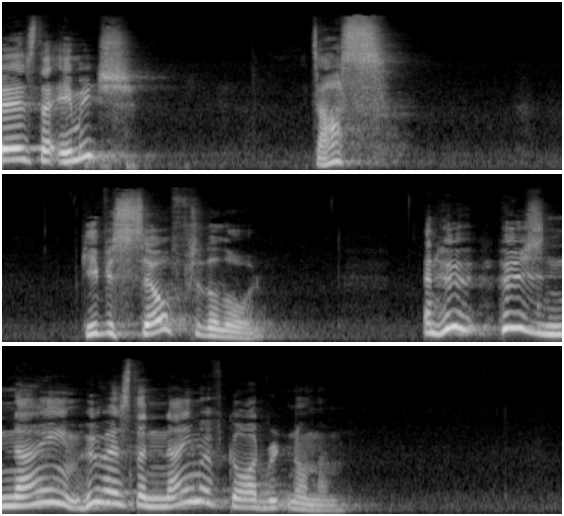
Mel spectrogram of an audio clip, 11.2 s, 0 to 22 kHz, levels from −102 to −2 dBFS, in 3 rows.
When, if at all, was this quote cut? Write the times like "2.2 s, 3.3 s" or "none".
none

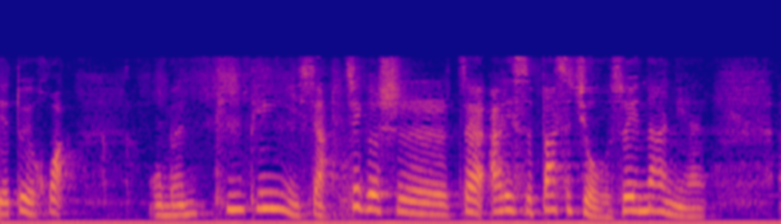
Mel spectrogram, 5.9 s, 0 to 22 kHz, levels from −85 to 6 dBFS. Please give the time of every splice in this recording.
none

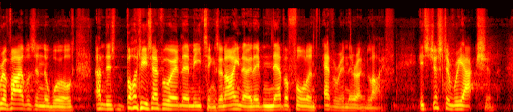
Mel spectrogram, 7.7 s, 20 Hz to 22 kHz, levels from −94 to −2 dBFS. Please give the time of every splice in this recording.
none

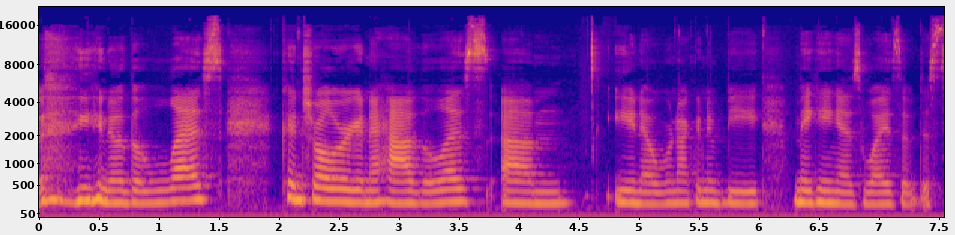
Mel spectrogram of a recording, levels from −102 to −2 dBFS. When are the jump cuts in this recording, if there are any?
none

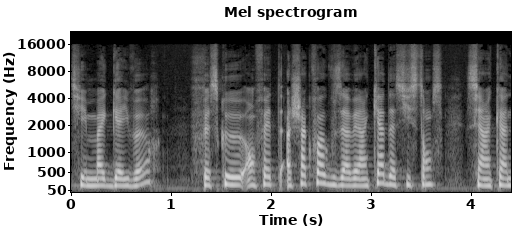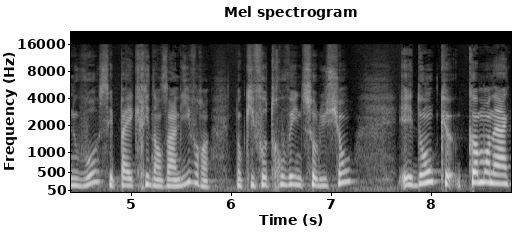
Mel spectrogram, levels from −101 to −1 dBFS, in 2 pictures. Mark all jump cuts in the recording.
none

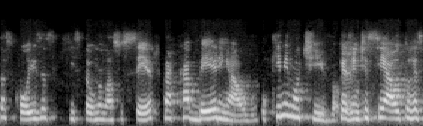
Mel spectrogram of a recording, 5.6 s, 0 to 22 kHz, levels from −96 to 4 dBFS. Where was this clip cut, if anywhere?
3.4 s, 4.5 s

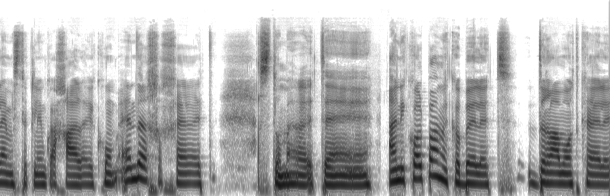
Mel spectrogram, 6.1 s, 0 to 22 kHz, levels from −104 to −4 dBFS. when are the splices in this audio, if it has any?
2.6 s, 3.8 s

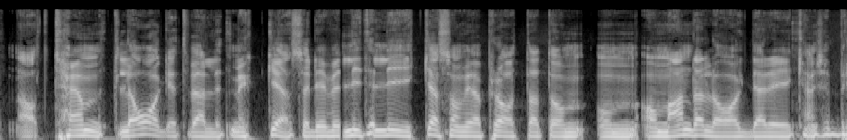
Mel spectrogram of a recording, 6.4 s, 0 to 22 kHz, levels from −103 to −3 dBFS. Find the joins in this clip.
2.5 s

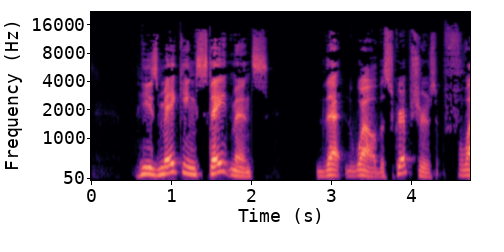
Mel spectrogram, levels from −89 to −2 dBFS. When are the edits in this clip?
none

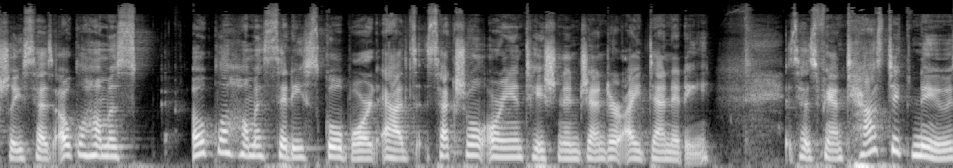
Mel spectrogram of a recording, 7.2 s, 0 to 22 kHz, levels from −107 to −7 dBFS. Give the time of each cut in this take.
5.9 s

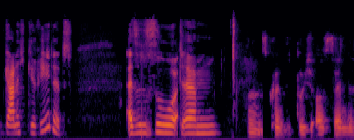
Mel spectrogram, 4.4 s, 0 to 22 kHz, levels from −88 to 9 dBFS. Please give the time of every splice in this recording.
2.2 s, 3.3 s

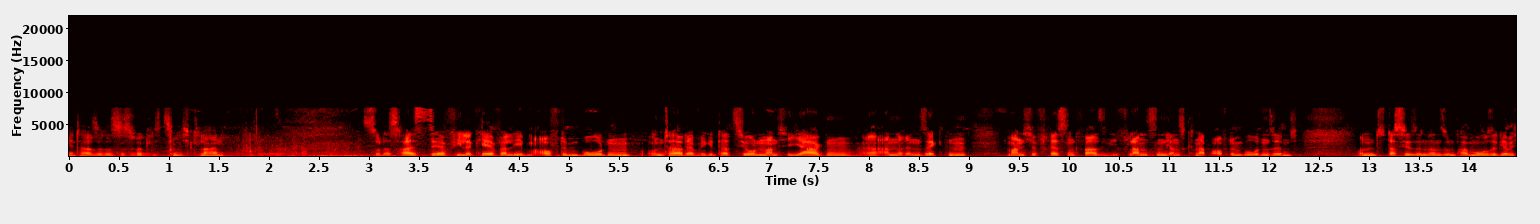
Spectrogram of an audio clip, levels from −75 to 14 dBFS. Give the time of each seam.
11.0 s

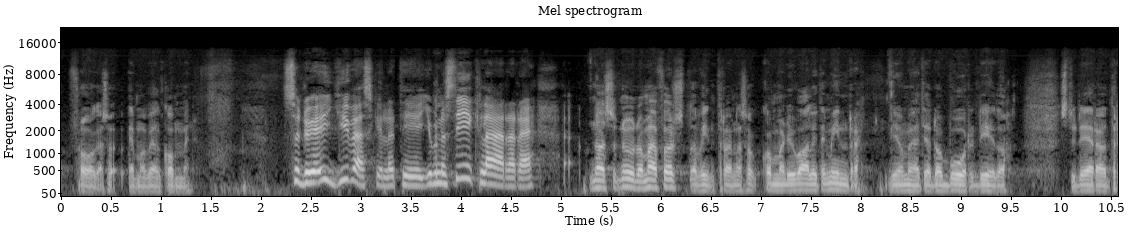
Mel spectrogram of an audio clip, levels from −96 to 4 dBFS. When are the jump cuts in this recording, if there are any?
3.3 s, 5.2 s

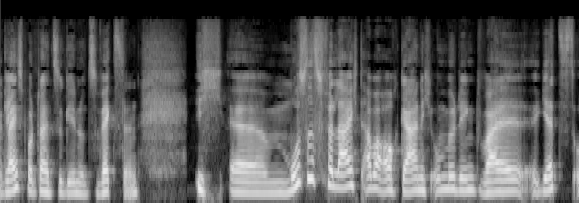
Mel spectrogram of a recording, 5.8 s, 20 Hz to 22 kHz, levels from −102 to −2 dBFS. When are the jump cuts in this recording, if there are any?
none

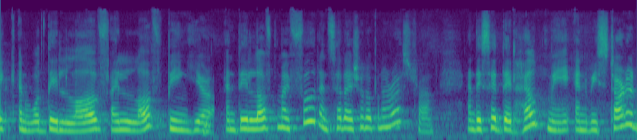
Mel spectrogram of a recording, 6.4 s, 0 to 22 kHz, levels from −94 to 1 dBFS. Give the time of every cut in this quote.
1.1 s, 2.1 s

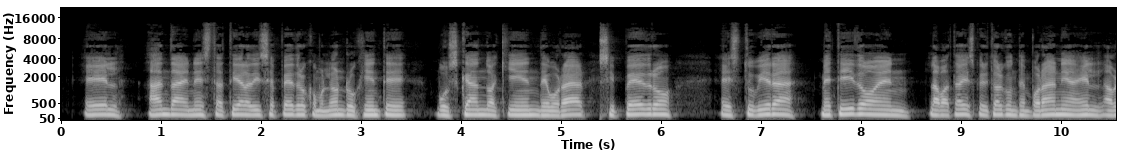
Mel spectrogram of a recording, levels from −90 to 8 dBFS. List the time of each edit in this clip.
5.4 s, 7.5 s

